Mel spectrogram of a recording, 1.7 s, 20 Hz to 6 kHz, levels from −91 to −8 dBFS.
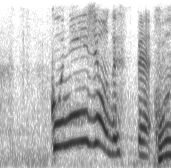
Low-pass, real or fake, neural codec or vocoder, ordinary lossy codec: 5.4 kHz; real; none; Opus, 32 kbps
